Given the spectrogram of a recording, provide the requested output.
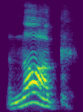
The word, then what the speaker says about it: knock: Knock, okay, what is silence? Is knock. K, okay.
